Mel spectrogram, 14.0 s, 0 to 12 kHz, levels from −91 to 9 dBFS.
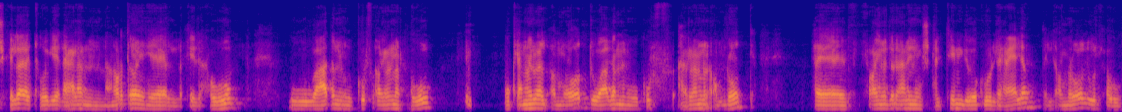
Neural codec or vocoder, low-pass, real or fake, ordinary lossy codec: codec, 24 kHz, 1.5 kbps, HILCodec; 10.8 kHz; fake; none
